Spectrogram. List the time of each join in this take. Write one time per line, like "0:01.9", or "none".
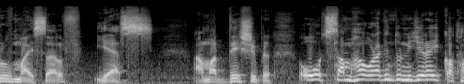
none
